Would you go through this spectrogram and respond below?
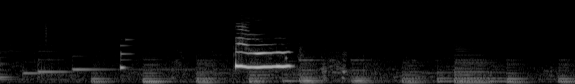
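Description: A cat meows in Genius Invokation TCG, one clear drawn-out mew standing out over soft, plucked background game music with a light melodic phrase.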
